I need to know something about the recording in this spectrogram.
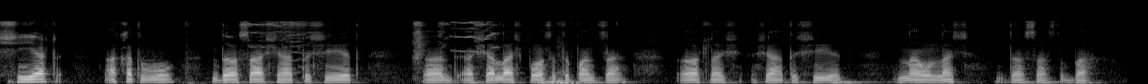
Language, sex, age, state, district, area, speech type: Kashmiri, male, 30-45, Jammu and Kashmir, Shopian, rural, spontaneous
